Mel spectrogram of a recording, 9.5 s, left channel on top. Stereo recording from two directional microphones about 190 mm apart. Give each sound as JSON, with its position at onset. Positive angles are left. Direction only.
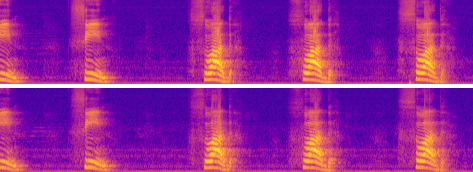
{"t": 0.0, "sound": "a woman's voice", "side_deg": 25}
{"t": 1.4, "sound": "a sound", "side_deg": 25}
{"t": 3.8, "sound": "speech", "side_deg": 25}
{"t": 7.9, "sound": "a woman's voice", "side_deg": 25}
